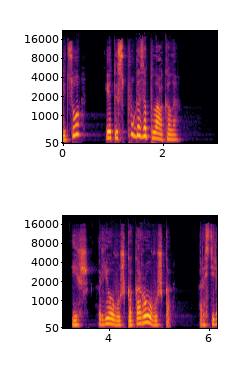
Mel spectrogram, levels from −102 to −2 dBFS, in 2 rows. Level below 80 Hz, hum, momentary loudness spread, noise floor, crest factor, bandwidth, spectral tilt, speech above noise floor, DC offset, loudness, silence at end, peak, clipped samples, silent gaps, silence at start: -60 dBFS; none; 12 LU; -86 dBFS; 18 dB; 17 kHz; -5 dB/octave; 63 dB; under 0.1%; -24 LUFS; 0 s; -6 dBFS; under 0.1%; 3.05-3.19 s; 0 s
